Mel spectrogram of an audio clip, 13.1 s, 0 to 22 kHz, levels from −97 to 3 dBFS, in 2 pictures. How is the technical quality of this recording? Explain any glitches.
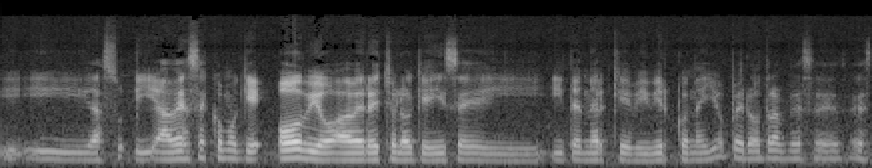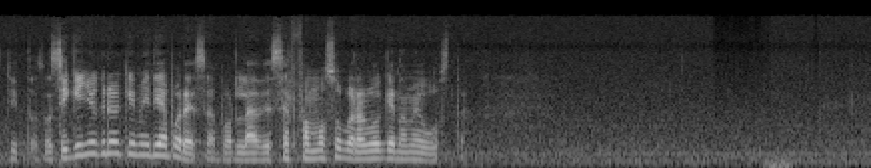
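No glitches or technical faults can be heard here.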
